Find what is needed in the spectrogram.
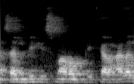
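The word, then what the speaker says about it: سَبِّحِ اسْمَ رَبِّكَ الْأَعْلَى: Sabbih isma. Nah, maka sukun yang pertama di huruf H diberikan harokat kasroh. Sabbihisma rabbikal a'la.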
